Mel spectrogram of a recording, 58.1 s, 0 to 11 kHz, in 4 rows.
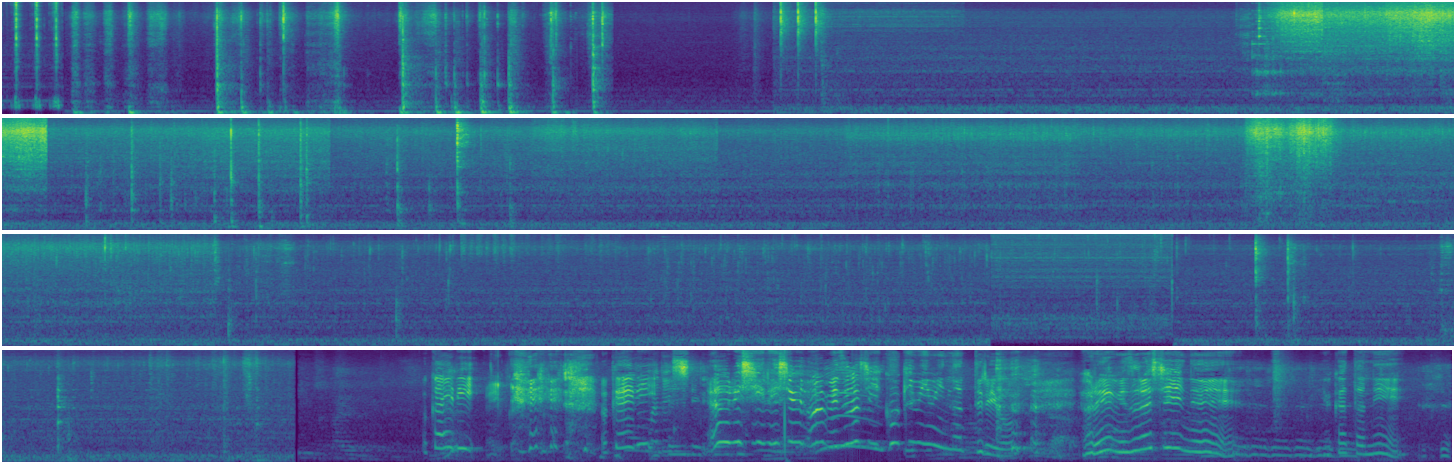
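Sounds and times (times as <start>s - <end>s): vegetables sizzling in a pot: 12.4s - 46.5s
wooden spoon stirring: 31.3s - 35.8s.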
